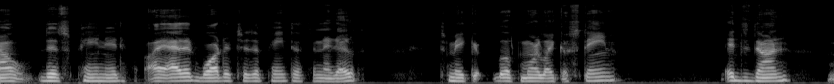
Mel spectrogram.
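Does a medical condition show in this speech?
Yes: cerebral palsy.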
